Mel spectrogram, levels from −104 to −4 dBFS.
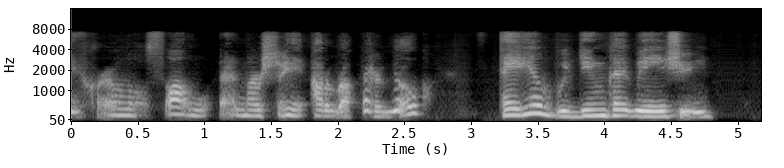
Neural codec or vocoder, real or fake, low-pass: codec, 16 kHz, 0.5 kbps, FreqCodec, larger model; fake; 7.2 kHz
